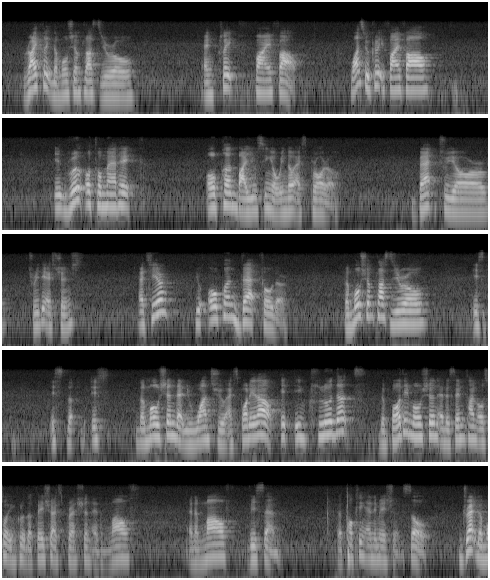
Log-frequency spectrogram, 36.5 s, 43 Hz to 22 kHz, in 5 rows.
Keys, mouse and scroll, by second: 4.5 click, 7.6 click, 15.2 click, 17.5 click, 18.4 click, 18.7 click, 18.8 click, 20.9 click, 25.3-26.6 drag, 28.7 click, 29.8 click.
